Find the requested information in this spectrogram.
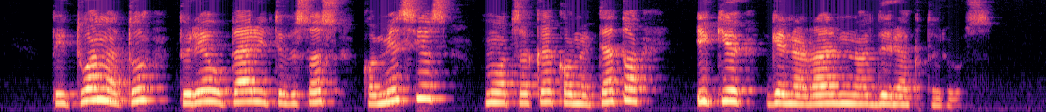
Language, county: Lithuanian, Vilnius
